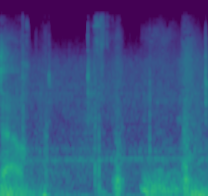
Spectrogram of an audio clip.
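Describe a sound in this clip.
A blade swishes through the air.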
